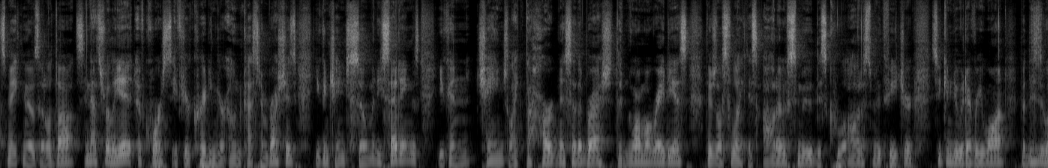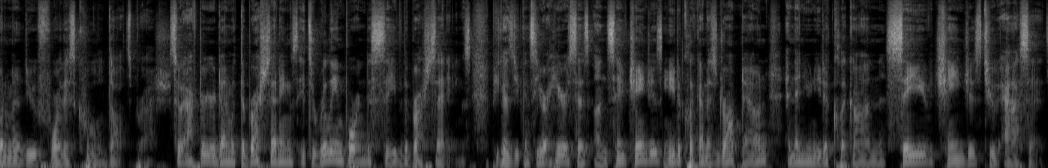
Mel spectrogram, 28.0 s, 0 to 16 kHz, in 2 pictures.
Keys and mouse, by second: 0.4 ctrl+z, 14.5 click, 15.3 ctrl+z, 16.1 shift+middle click, 23.1-25.0 drag, 25.7-27.4 drag.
